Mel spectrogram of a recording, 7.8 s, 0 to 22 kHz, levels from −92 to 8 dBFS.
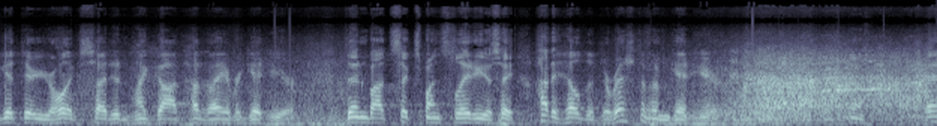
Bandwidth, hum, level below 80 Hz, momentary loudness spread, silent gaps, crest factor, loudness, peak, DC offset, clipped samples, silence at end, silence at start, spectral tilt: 19 kHz; none; -40 dBFS; 7 LU; none; 16 dB; -19 LUFS; -4 dBFS; under 0.1%; under 0.1%; 0 s; 0 s; -5.5 dB/octave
